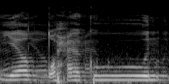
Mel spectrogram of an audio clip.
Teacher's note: ضاد کو پر کریں گے، حا وسط الحلق سے ادا ہوگا اور مد عارض کے ساتھ وقف ہوگا.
